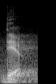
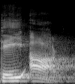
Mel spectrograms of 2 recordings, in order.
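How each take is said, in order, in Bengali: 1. এটা একটি সংকুচিত শব্দ হিসেবে বলা হয়। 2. এটা দুটি আলাদা পূর্ণ শব্দ হিসেবে বলা হয়। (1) "দে আরকে কিন্তু সংক্ষেপে আমরা দেয়া বলতে পারি" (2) "দে আর তারা হয়"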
